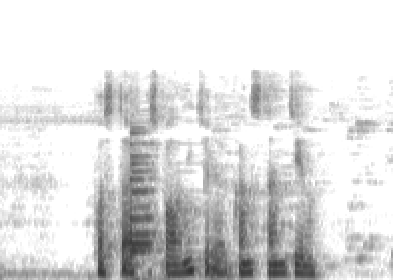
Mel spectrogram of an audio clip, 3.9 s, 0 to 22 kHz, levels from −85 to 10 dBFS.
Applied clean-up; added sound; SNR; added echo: classical method WPE with log-MMSE.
